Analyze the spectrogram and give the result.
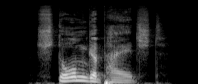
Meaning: stormtossed
- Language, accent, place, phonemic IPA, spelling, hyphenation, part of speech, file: German, Germany, Berlin, /ˈʃtʊʁmɡəˌpaɪ̯t͡ʃt/, sturmgepeitscht, sturm‧ge‧peitscht, adjective, De-sturmgepeitscht.ogg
